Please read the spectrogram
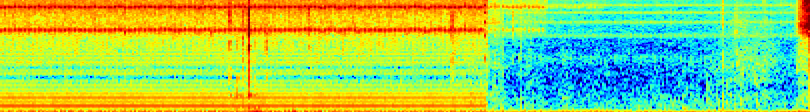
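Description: Steady electrical hum with a buzzy stack of overtones, picked up on the recording line, with a faint click a little over a second in. The buzz cuts off about two and a half seconds in, leaving a low hiss.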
